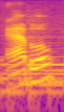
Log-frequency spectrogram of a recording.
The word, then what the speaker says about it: Abloh: So if you don't know Virgil, I believe how you pronounce it is Abloh, Virgil Abloh, who is the mastermind behind the Off-White.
